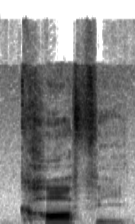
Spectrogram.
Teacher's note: standard American and Canadian English would be coffee the O has an ah sound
